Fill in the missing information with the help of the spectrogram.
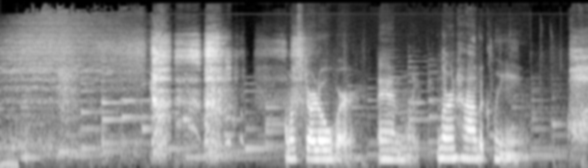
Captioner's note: cries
